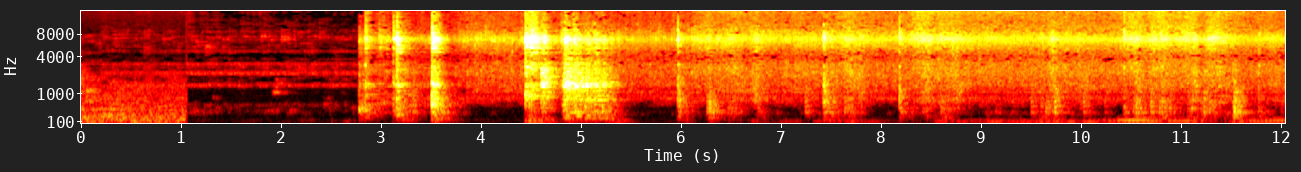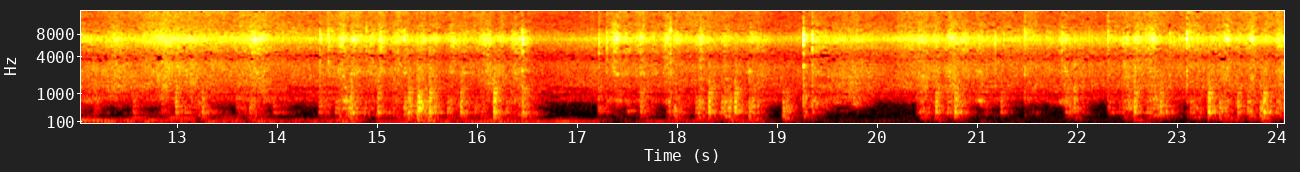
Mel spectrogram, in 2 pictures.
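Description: A steel plate lid clanks loudly twice against an aluminium kadhai a few seconds in, then a spatula scrapes and stirs radish pieces and radish leaves in the pan over a steady sizzle.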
